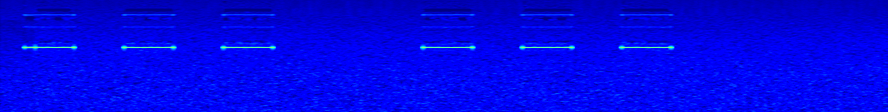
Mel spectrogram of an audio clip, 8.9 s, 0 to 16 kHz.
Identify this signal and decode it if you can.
Alarm pattern, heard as an alarm's beeps, played twice, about 3200 Hz. Temporal three. Smoke or fire, evacuate.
